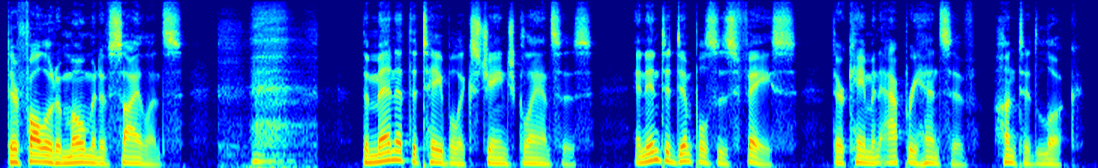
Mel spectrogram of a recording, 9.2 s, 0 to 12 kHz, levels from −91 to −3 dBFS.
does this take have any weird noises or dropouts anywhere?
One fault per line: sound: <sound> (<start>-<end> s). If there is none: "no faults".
sound: breath (1.8-2.7 s)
